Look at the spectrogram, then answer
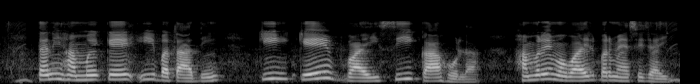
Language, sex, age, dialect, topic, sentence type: Bhojpuri, female, 36-40, Western, banking, question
